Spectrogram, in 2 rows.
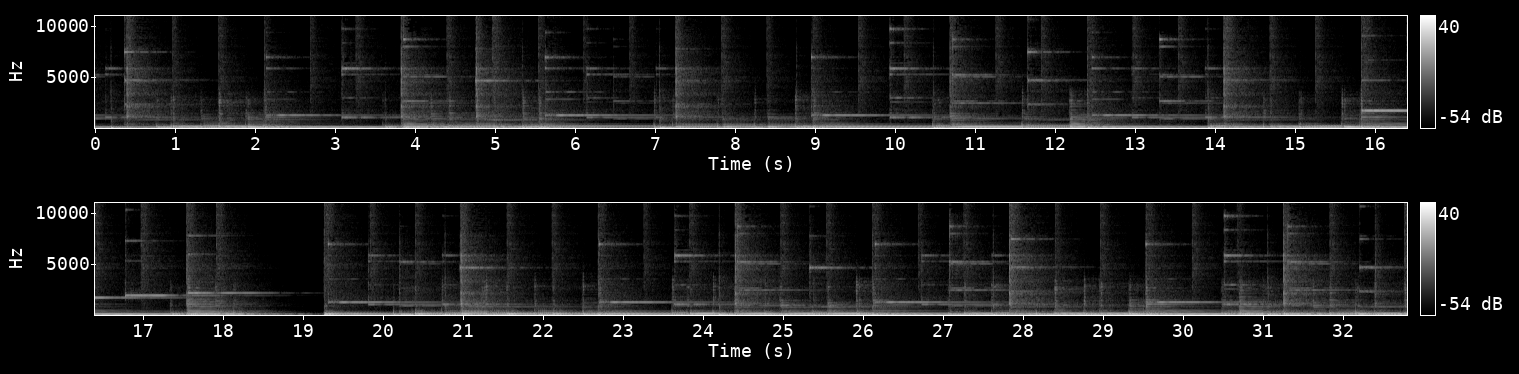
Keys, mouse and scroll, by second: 5.4-10.6 middle drag, 11.0 click, 11.2-12.6 drag, 18.0-22.4 right drag, 22.7 click, 23.4-26.6 drag.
